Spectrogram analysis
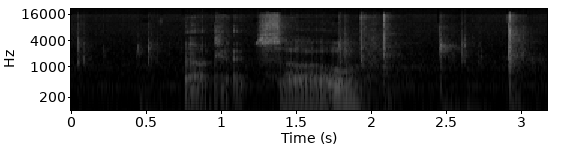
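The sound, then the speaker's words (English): Irregular clicks of typing on a computer keyboard while bringing up a trading strategy's results, sharp individual keystrokes spaced unevenly, with a brief murmured voice in the middle of the tapping. “Here, let me just do some typing here while you get to watch me in my bunny rabbit hat.”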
